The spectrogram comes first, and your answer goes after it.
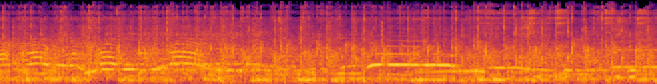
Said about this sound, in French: Est-ce que nous pouvons faire un tonnerre d'applaudissements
